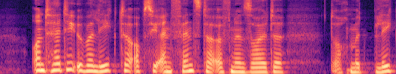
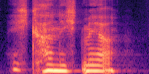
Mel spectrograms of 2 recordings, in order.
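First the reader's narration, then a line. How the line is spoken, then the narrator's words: Exhausted groan. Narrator (German): stöhnte Trudy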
